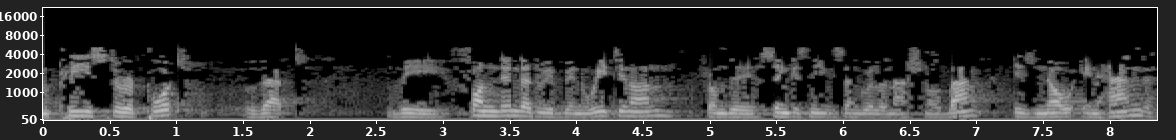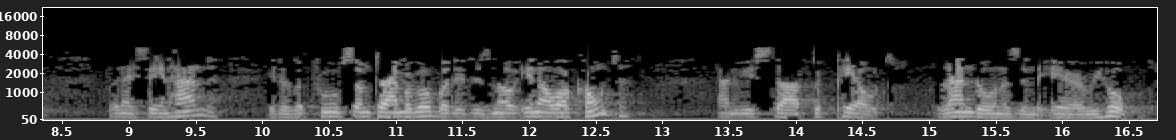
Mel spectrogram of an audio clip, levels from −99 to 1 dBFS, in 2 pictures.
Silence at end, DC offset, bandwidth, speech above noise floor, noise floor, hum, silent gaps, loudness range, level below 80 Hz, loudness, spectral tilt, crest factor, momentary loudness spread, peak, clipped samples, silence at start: 0.05 s; 0.3%; 5.2 kHz; 31 dB; -64 dBFS; none; none; 4 LU; -60 dBFS; -33 LUFS; -4.5 dB/octave; 22 dB; 13 LU; -10 dBFS; under 0.1%; 0 s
